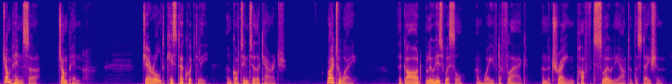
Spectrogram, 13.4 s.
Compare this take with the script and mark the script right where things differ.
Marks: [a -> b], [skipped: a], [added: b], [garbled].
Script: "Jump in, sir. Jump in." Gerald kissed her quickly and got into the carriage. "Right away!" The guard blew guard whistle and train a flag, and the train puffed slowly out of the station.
"Jump in, sir. Jump in." Gerald kissed her quickly and got into the carriage. "Right away!" The guard blew [guard -> his] whistle and [train -> waved] a flag, and the train puffed slowly out of the station.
